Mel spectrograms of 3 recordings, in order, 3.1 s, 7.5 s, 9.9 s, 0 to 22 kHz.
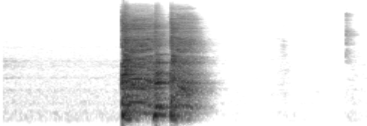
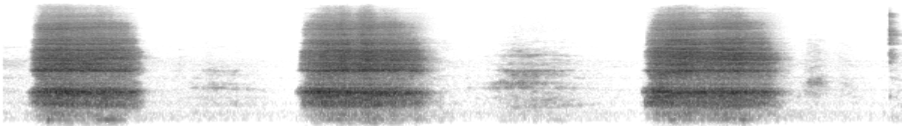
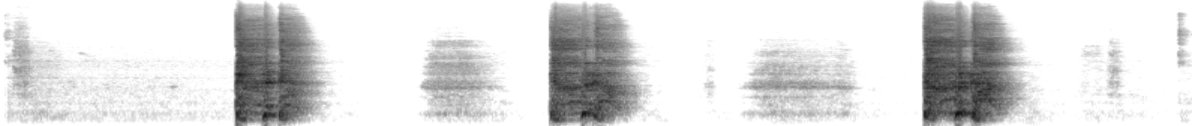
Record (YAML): cough_length: 3.1 s
cough_amplitude: 32768
cough_signal_mean_std_ratio: 0.34
exhalation_length: 7.5 s
exhalation_amplitude: 19837
exhalation_signal_mean_std_ratio: 0.55
three_cough_length: 9.9 s
three_cough_amplitude: 32768
three_cough_signal_mean_std_ratio: 0.33
survey_phase: beta (2021-08-13 to 2022-03-07)
age: 45-64
gender: Male
wearing_mask: 'No'
symptom_none: true
symptom_onset: 12 days
smoker_status: Never smoked
respiratory_condition_asthma: false
respiratory_condition_other: false
recruitment_source: REACT
submission_delay: 1 day
covid_test_result: Negative
covid_test_method: RT-qPCR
